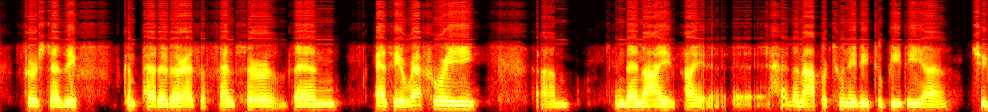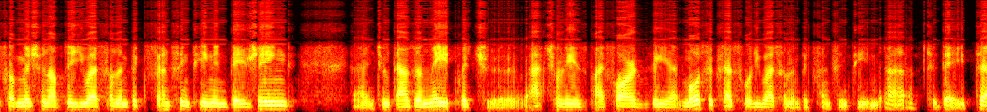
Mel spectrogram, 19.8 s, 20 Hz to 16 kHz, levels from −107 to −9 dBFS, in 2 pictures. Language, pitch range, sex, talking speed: English, 100-115 Hz, male, 165 wpm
